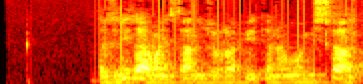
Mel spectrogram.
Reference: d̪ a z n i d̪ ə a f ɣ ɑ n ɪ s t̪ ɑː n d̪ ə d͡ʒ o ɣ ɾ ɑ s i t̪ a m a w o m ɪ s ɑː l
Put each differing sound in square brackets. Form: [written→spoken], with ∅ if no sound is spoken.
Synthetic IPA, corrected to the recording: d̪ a z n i d̪ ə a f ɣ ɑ n ɪ s t̪ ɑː n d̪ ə d͡ʒ o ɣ ɾ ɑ [s→f] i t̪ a [m→n] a w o m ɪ s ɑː l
